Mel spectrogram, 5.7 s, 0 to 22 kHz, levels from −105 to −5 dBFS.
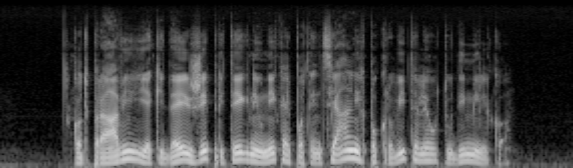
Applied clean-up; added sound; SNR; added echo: none; none; none; none.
